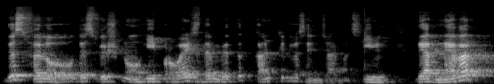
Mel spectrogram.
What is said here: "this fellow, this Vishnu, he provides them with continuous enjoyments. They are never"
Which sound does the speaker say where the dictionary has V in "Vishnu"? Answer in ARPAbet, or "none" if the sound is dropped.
V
